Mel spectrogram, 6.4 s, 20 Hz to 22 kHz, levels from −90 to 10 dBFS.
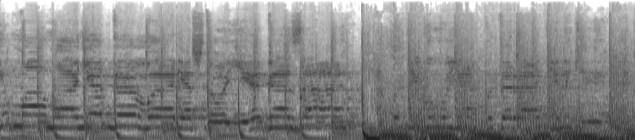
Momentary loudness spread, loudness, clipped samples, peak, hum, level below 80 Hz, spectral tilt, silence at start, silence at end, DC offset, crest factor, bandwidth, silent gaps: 2 LU; -12 LUFS; under 0.1%; 0 dBFS; none; -18 dBFS; -4.5 dB/octave; 0 s; 0 s; under 0.1%; 12 dB; over 20 kHz; none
